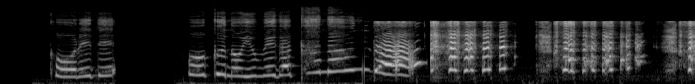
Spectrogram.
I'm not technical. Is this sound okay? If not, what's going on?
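No. At 3.62 seconds the input likely switched to a poorer device: after a brief gap the rest sounds duller, a bit different in level, with faint new background noise.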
